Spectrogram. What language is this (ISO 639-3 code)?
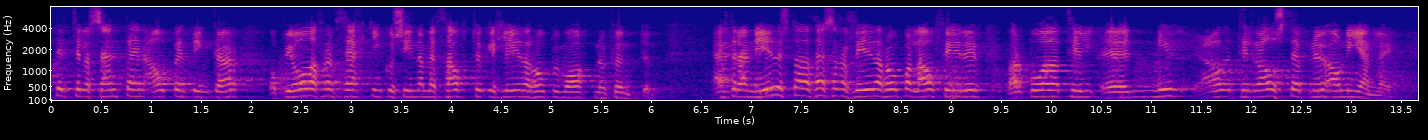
isl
